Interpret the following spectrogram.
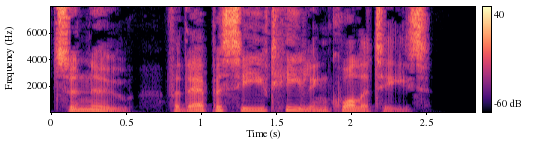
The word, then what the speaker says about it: swnw: They were actively prescribed by ancient physicians or SWNW, pronounced senu, for their perceived healing qualities.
